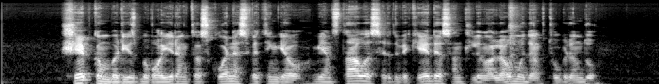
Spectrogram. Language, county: Lithuanian, Marijampolė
